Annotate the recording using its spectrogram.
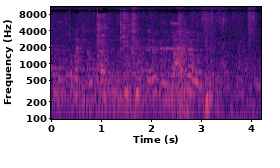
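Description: A young man bites and crunches into a crispy fried pancake.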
